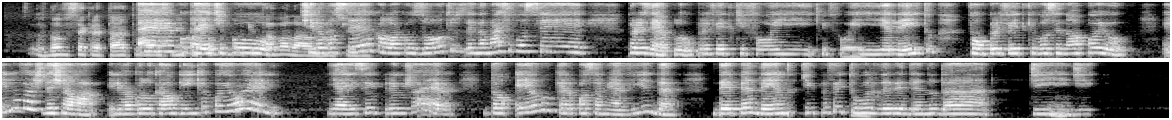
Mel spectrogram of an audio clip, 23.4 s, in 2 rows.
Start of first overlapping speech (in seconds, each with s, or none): 1.3 s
